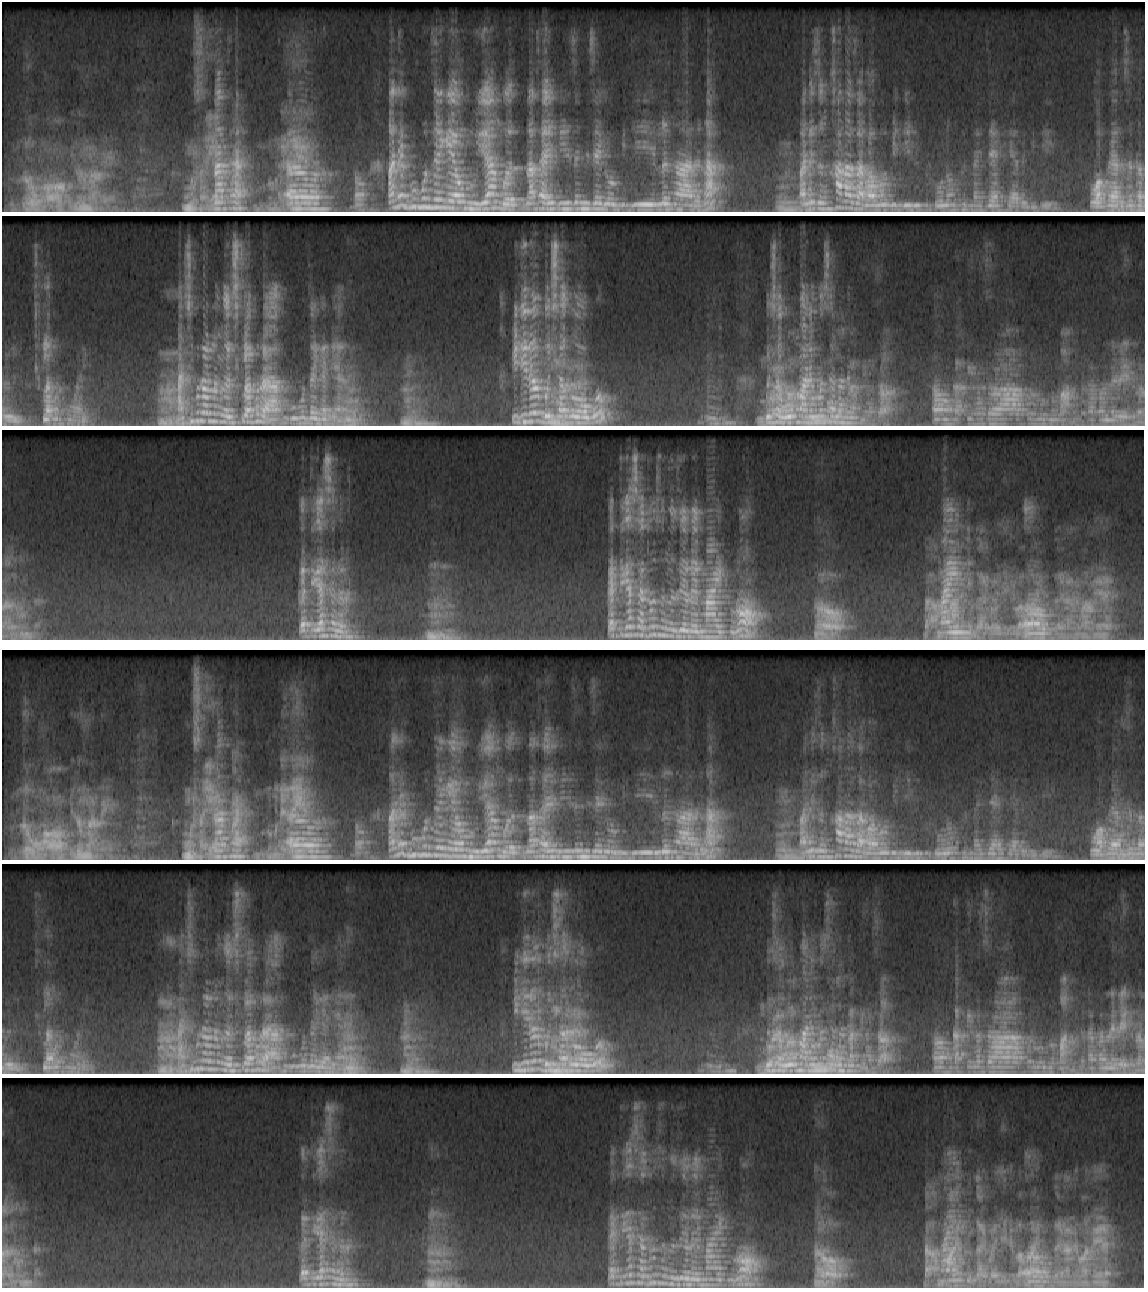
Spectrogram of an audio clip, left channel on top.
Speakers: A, on the right (about 45°); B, on the left (about 75°).
A: जौ माबा माबि लोंनानै मोसायो
B: नाथा
A: आरोना नुनो मोननाय
B: ओ
A: जायो
B: अ माने गुबुन जायगायाव
A: ओम
B: नुयो आंबो ना नाथाय बे जोंनि जायगायाव बिदि लोङा आरो ना
A: ओम
B: माने जों खाना जा बाबो बिदि बेफोरखौ लोंफेरनाय जायाखै आरो बिदि औवाखै
A: ओम
B: आरो जों गामियाव सिख्लाफोरखौहाय
A: ओम
B: मानसिफोरा लोङो सिख्लाफोरा गुबुन जायगानिया।
A: ओम
B: बिदिनो बैसागोआवबो
A: ओमफ्राय
B: उम
A: ओमफ्राय
B: बैसागुआव
A: माबा फोरबो
B: माने मोसानानै
A: दंबावो काति हासा
B: औ
A: काति हासा फोरबोखौ मानि थाखाय फालिनाय जायो। खोनथानो हागोन नामा नोंथां।
B: काति गासा
A: ओम
B: काति गासायावथ' जोङो जेरै माइखौ न
A: औ दा
B: माइ
A: माइखौ गायबाय जेनेबा
B: औ
A: माइखौ गायनानै माने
